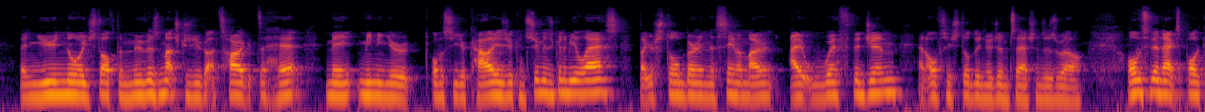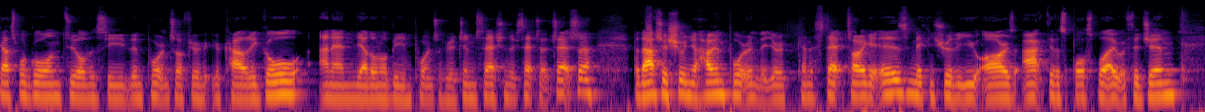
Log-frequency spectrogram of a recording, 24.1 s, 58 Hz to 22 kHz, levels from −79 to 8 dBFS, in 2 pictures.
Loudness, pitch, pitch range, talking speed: -20 LUFS, 135 Hz, 125-145 Hz, 270 wpm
